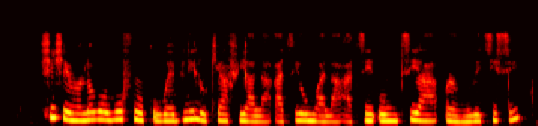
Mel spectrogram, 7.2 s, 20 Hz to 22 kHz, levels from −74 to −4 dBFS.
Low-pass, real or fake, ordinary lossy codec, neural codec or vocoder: 7.2 kHz; real; none; none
